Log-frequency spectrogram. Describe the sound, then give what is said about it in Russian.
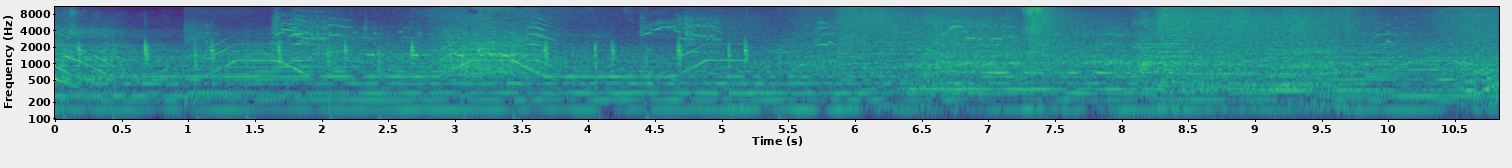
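Cars drifting on Nevsky Prospekt: engines rev, swooping up and down in pitch, while high screeching tyre squeals cut through, loud and dense throughout. “В эти выходные Невский проспект стал площадкой для экстремального вождения. Показательный дрифт прямо на глазах полицейских.”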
